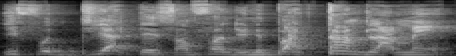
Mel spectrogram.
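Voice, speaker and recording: A man's voice: on the high side, brisk, bright, forceful tone. A male pastor preaching a sermon, urging his congregation with emphatic, repetitive exhortations.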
